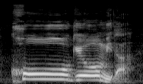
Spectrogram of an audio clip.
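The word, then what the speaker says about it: 興行: 이거 시험에 나왔던 건데 발음은 이때도 코입니다. 코교입니다.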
